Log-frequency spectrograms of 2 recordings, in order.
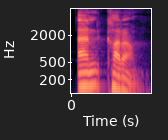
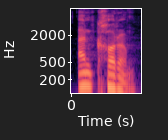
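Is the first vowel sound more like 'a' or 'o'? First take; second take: a; o. First: The first vowel sounds like 'a'. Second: The first vowel sounds like 'o'. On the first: "we'll just pronounce it as we read it" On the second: "the A should be pronounced as an O"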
